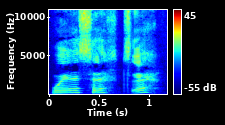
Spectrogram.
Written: weesehL-ts'eh

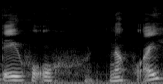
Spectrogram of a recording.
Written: daywho'owh nawh'ay

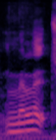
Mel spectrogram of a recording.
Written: milich

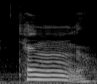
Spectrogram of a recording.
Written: ting

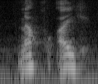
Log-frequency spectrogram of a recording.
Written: nawh'ay

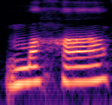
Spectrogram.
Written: mixa

